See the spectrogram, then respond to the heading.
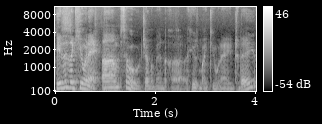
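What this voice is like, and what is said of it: Mock-serious radio announcer voice. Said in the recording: “This is my serious voice. ... This is NPR voice. ... Sounds way goofier than your normal voice. ... It's your Dave Chappelle white guy voice.”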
